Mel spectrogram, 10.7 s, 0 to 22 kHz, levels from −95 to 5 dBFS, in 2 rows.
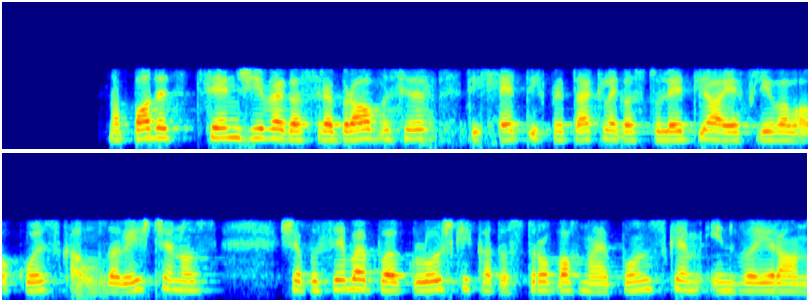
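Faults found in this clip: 2.79–3.39 s: VoIP packet loss concealed by the speech codec. About 320 ms lost across 520 ms, longest run 120 ms. The decoder extends the last pitch and filter with decaying gain, giving a buzzy or noisy, fading smear.

5.73–6.08 s: same fault, milder. 160 ms concealed within 320 ms, longest run 60 ms.

Unlike raw dropouts, the sound stretches, weakens and recovers gradually after each burst. The Speex narrowband path carrying it shows little or no coding damage.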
